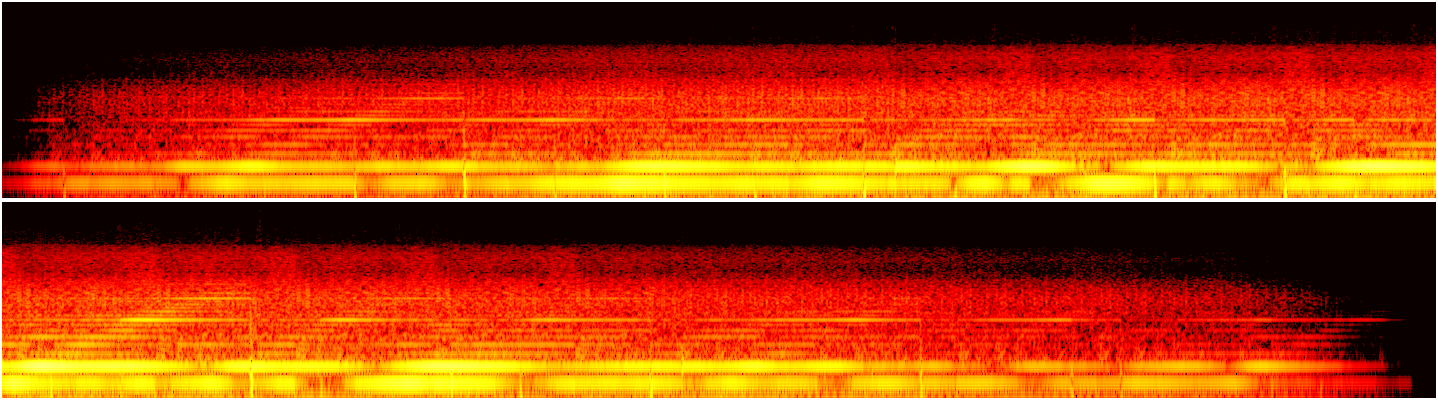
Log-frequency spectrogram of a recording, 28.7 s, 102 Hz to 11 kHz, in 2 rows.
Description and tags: Scifi Synth Drone 305
From series of scifi effects and drones recorded live with Arturia Microbrute, Casio SK-1, Roland SP-404 and Boss SP-202. This set is inspired by my scifi story in progress, "The Movers"
arturia, casio, drone, dronesound, microbrute, noise, roland, sk-1, sp-202, sp-404, synthesizer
